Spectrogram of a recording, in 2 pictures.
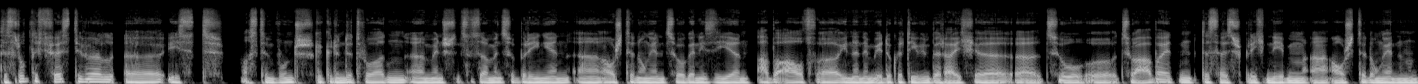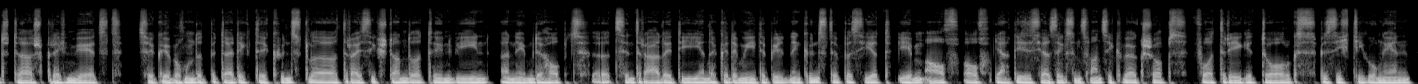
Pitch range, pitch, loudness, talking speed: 85-95 Hz, 90 Hz, -17 LUFS, 155 wpm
